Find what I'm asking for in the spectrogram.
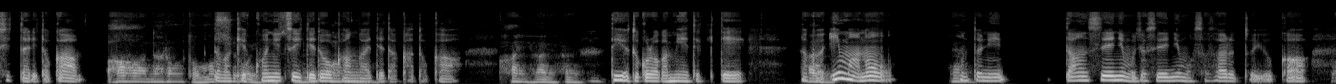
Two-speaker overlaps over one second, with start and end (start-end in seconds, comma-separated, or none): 2.0-3.9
